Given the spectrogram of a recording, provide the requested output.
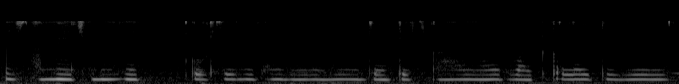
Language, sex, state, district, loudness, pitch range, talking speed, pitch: Hindi, female, Maharashtra, Sindhudurg, -44 LUFS, 225-230 Hz, 150 wpm, 230 Hz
